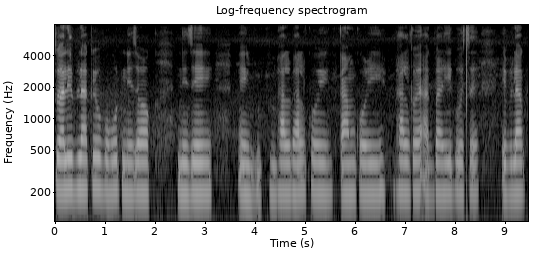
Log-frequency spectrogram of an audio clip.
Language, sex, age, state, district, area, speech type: Assamese, female, 60+, Assam, Dibrugarh, rural, spontaneous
